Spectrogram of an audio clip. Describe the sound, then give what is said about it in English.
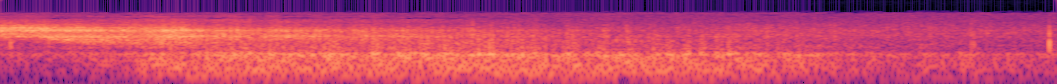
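A rocket blasting off through a space lock, a loud, sustained rumbling roar that swells after the first second, holds steady, then eases slightly toward the end. “Clear that rocket blast.”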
